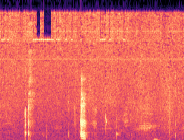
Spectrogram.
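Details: Infant hiccups: several brief, abrupt, voiced catches at irregular intervals in a quiet room, one louder than the rest.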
